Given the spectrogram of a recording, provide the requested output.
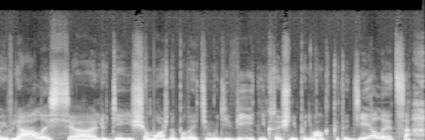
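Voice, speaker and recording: Here a woman speaks in a plain, everyday voice at a moderate pace. Her pitch is fairly low and her intonation fairly even. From southern Russia, Krasnodar Krai. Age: 20s. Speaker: agency co-founder. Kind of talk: interview.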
